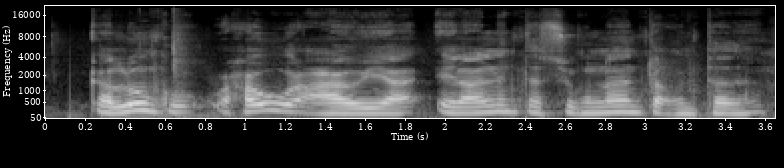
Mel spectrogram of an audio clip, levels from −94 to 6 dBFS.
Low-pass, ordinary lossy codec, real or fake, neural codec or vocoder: 19.8 kHz; none; real; none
